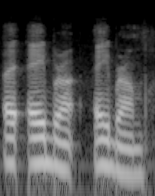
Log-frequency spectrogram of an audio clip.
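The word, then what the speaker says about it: Αβραάμ: And Avram is Avram. All right. Yeah. Well, yeah. They pronounce Abram, actually. Abram, but...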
